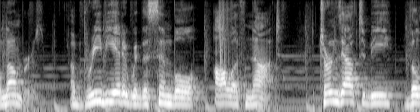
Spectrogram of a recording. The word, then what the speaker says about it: aleph-null: The cardinality of the natural numbers, abbreviated with the symbol aleph not, turns out to be the least infinite cardinality. And yeah, I know some people pronounce this aleph null, I don't do that, tomato, tomato.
